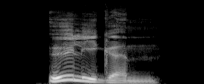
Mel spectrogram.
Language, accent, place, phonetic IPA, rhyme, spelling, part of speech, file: German, Germany, Berlin, [ˈøːlɪɡəm], -øːlɪɡəm, öligem, adjective, De-öligem.ogg
- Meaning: strong dative masculine/neuter singular of ölig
